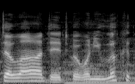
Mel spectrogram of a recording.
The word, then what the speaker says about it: Dilaudid: Now, it's based on the real-life drug with the brand name Dilaudid. Now, it's pronounced Dilaudid, but when you look at the word, your first attempt would probably be deluded.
